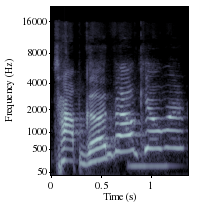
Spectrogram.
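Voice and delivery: high, loud disbelieving question; surprised. Real, not acted. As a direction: ask it in pure disbelief. Incredulous question.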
